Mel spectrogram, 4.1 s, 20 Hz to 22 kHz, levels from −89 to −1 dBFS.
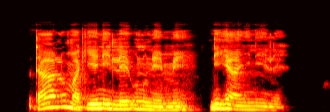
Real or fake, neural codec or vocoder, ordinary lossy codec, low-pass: real; none; AAC, 64 kbps; 9.9 kHz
